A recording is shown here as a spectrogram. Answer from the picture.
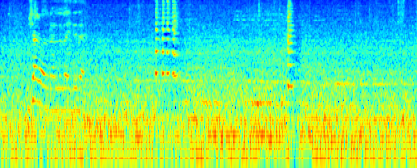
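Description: Steady low rumble of a road vehicle heard from inside while it is moving. There is a brief voice just after the start, a short buzzy burst about halfway through and a sharp click near the end.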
